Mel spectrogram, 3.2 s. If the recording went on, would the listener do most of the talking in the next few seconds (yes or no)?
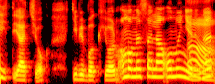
no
